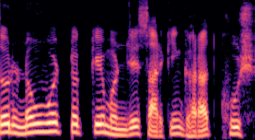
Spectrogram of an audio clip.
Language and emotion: Goan Konkani, neutral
